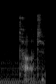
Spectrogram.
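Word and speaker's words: Toht: He's called Todd in it, but it's not written like that. It's T-O-H-T. – Okay. – But it's pronounced Todd.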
